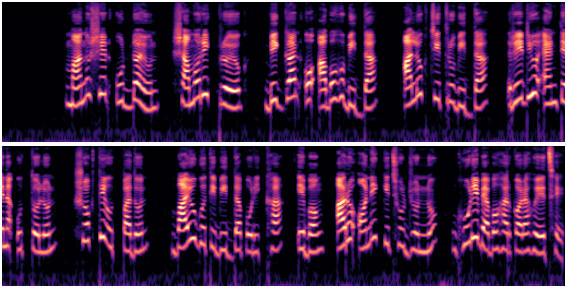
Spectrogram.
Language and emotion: Bengali, neutral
